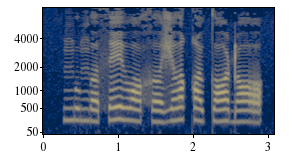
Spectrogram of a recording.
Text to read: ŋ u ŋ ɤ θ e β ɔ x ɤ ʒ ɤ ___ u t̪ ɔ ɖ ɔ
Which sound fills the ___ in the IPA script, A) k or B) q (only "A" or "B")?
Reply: B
